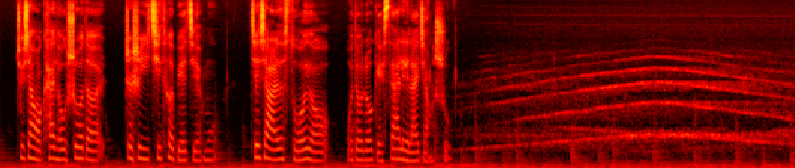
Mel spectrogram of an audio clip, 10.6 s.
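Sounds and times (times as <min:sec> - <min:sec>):
speech: 0:00.2 - 0:06.2
air raid warning siren: 0:05.8 - 0:10.5.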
